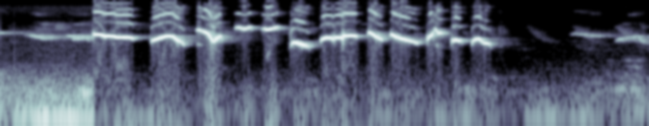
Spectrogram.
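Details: White-rumped shama in full open song with cackling notes, meant to lure a quiet shama into singing: loud rapid series of varied whistled, slurred high notes for about three seconds after a brief low rumble.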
